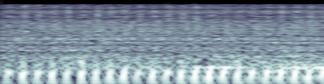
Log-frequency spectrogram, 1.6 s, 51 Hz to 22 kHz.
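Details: Honda Vario 125 Techno water-cooled scooter with a red warning light: fast single-cylinder thumping at idle with a slightly rough, uneven edge; the head is suspected.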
